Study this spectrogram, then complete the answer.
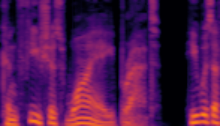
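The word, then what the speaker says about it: Confucius: his cheek hard and it's pronounced confucious ya brat he was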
